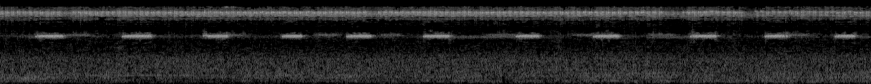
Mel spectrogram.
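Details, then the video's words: Steady cricket chirping, brief high pulses spaced under a second apart, layered over a constant shrill background drone of other insects. "Crickets Chirping Sound"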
